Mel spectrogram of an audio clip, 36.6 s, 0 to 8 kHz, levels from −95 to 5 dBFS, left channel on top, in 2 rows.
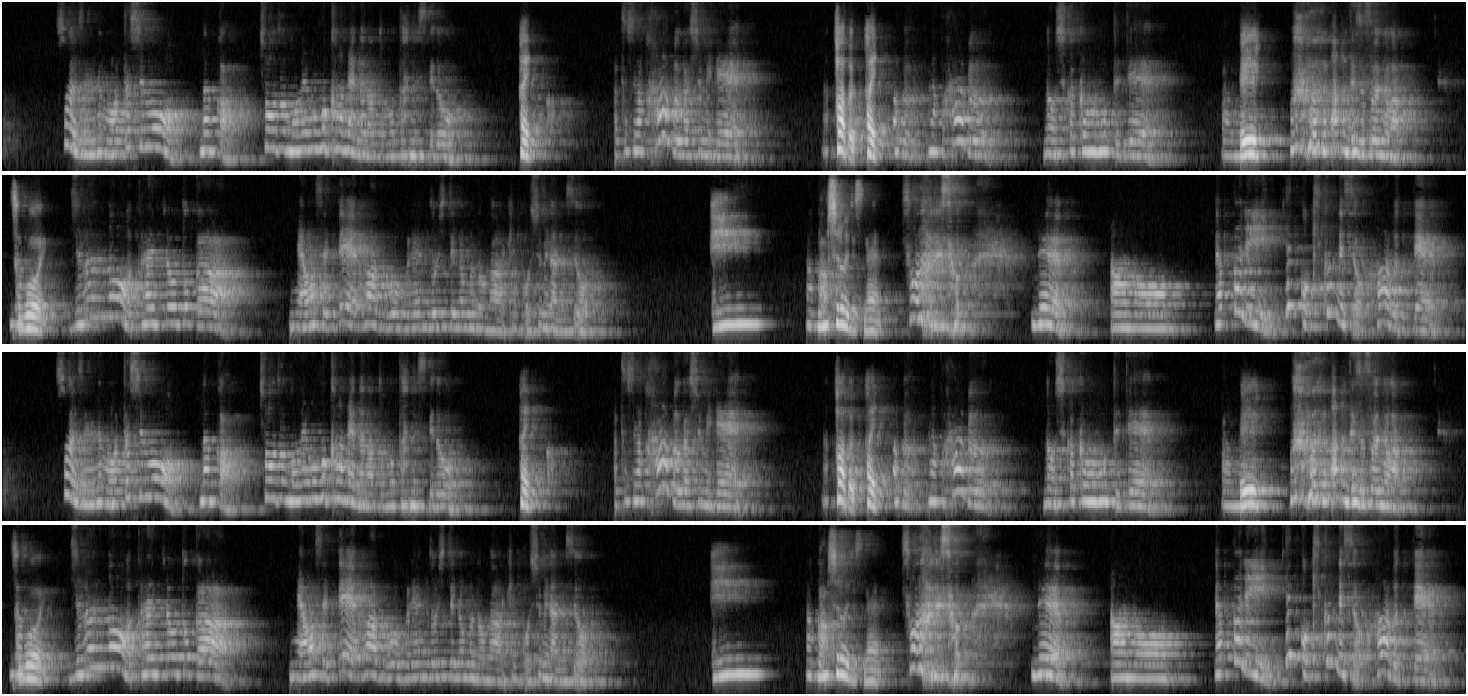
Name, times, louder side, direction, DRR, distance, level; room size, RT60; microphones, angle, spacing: voice 1, 0.7-2.2 2.5-2.9 3.3-5.7 6.5-6.6 7.6-9.3 10.5-10.6 11.1-12.4 13.0-14.4 15.2-15.7 16.1-17.5 18.4-18.6 19.1-21.2 21.9-25.7 28.3-28.6 29.6-31.6 32.2-32.9 33.5-36.3, right 1 dB, 30° right, 2 dB, 4.1 m, -30 dB
voice 2, 10.4-11.0 15.5-15.7 18.5-18.8 27.2-27.8 28.5-29.3, left 3 dB, 50° left, 15 dB, 1.0 m, -21 dB
29.0 x 18.5 x 5.7 m, 0.86 s
head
